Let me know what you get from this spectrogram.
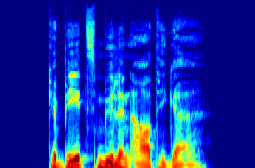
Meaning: inflection of gebetsmühlenartig: 1. strong/mixed nominative masculine singular 2. strong genitive/dative feminine singular 3. strong genitive plural
- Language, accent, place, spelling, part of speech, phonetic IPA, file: German, Germany, Berlin, gebetsmühlenartiger, adjective, [ɡəˈbeːt͡smyːlənˌʔaʁtɪɡɐ], De-gebetsmühlenartiger.ogg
